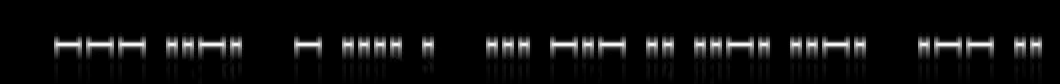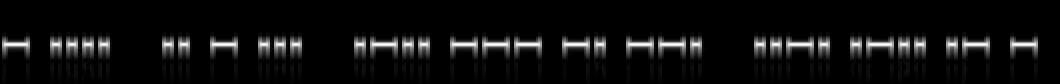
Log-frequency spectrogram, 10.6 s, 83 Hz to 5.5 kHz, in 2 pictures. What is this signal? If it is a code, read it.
Morse code, heard as a keyed tone, about 30 wpm, 600 Hz. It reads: OF THE SKIFF WITH ITS LONG FLAT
